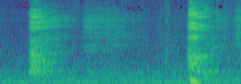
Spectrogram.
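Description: A man breathes heavily and audibly at close range, with two loud, drawn-out exhalations like sighs a few seconds apart and softer breaths between them in a quiet room.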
